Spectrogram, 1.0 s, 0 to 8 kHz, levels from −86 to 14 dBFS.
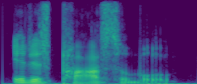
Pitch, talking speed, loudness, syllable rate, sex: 130 Hz, 180 wpm, -20 LUFS, 6.3 syllables/s, male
